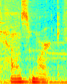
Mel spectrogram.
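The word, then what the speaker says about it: Housemarque: They buying HouseMark, or HouseMark, however you want to pronounce it, but it's HouseMark.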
